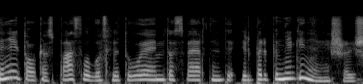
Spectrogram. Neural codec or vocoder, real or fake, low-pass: codec, 16 kHz in and 24 kHz out, 1.1 kbps, FireRedTTS-2 codec; fake; 9.9 kHz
